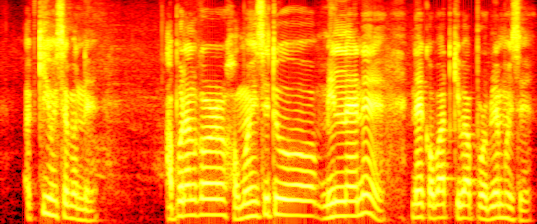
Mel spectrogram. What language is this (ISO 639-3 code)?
asm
